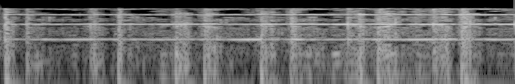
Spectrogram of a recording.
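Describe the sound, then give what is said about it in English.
A boys' school bell at a school for the blind rings continuously, a loud metallic clanging with steady rapid strikes and bright high tones sustained across the whole clip, with no voices. “Now, that was a boy's bell.”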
